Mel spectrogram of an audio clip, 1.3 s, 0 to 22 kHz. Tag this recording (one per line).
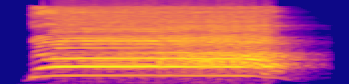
Shouting
NT2-a
Shout
Male
666moviescreams
Rode
Scream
